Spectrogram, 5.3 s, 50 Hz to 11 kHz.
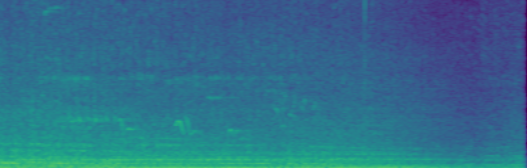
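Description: Tucker 48's rear-mounted flat-six engine running as the car drives away, the sound fading toward the end.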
